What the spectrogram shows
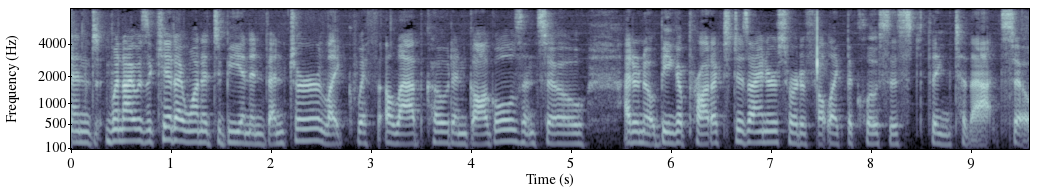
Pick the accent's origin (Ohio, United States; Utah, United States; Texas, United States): Utah, United States; also born or lived in Boston / Iowa / Germany / London; I was born in Boston and sort of spent my childhood years in Iowa and Germany and then went to high school in Utah and also in London. But Utah is where I feel like I'm from, and that's where I am now.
